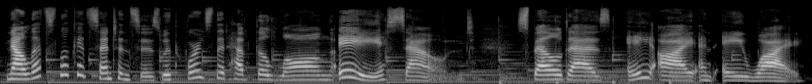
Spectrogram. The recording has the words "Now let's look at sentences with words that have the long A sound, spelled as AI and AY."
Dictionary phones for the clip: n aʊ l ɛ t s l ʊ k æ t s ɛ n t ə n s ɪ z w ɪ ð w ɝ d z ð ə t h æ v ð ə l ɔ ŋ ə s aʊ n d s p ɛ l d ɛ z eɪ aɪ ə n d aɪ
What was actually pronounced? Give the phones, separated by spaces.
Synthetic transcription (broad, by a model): n aʊ l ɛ t s l ʊ k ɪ t s ɛ n t ə n s ɪ z w ɪ ð w ɝ d z ð ə t h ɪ v ð ə l ɔ ŋ ə s aʊ n d s p ɛ l d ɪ z eɪ aɪ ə n d aɪ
